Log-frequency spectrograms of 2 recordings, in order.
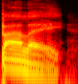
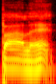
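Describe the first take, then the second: First: The final T is left silent. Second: The final T is clearly pronounced. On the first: The speaker calls it right. "Notice that the T is not pronounced" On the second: The speaker calls it wrong. "It's not ballet"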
